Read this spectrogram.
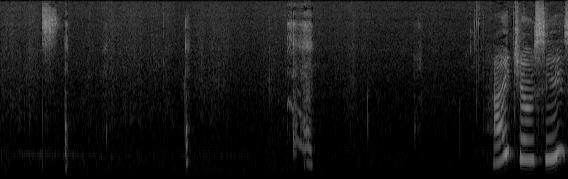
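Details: Infant hiccups in a baby: a few brief, sharp, irregular catches in a quiet room, then a short fussy cry.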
